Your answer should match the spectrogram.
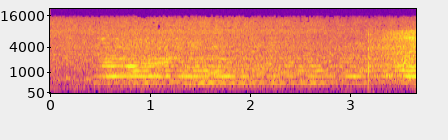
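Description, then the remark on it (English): A train horn blares in a long, steady, multi-tone blast over the low rumble of a passing train, holding for several seconds without any talking; the train rolls by during a Gibbon Buffaloes football game. “And there's the train right on time.”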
